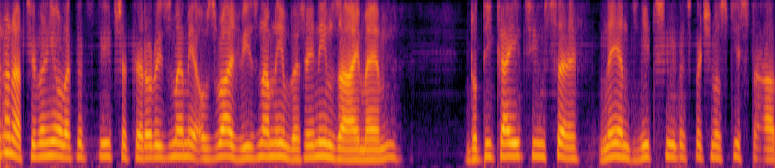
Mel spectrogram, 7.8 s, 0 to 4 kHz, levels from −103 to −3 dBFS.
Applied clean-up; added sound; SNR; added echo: neural separator model SepFormer WHAMR!.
